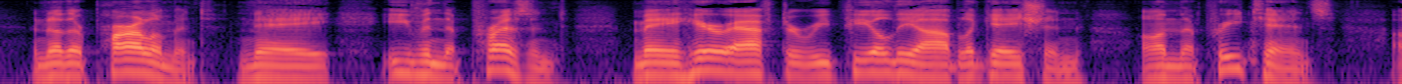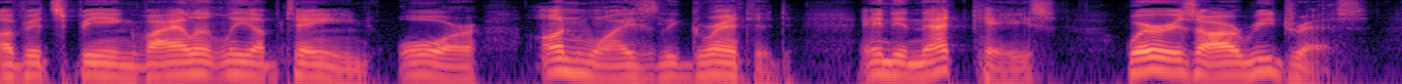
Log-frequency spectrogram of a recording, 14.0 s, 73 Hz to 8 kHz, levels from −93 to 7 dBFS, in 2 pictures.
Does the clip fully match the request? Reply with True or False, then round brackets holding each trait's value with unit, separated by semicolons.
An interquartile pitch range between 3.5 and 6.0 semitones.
True (3.8 semitones)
